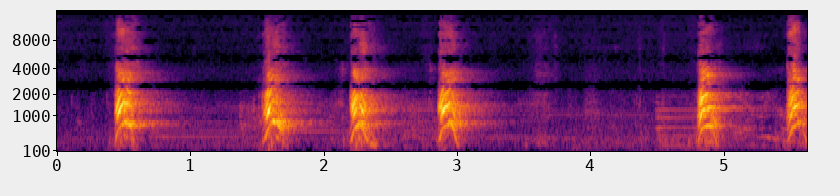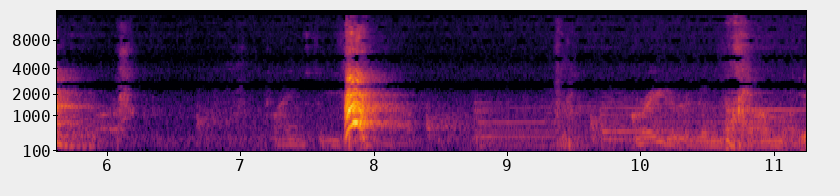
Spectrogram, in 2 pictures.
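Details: Pudgy the pet Shih Tzu, protesting at being touched, fires off short, shrill yaps. Four come quickly, then a pair and a lone one after a pause. Faint murmuring follows near the end.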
